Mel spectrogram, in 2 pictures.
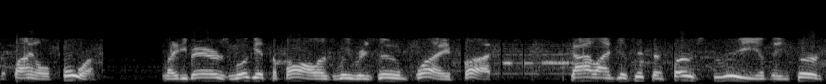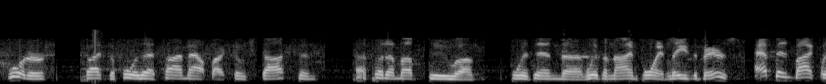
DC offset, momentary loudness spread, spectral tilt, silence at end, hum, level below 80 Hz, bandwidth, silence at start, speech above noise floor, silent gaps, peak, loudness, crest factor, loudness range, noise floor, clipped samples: under 0.1%; 7 LU; -7.5 dB/octave; 0 s; none; -82 dBFS; 5.2 kHz; 0 s; 43 dB; none; -10 dBFS; -22 LUFS; 12 dB; 2 LU; -64 dBFS; under 0.1%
